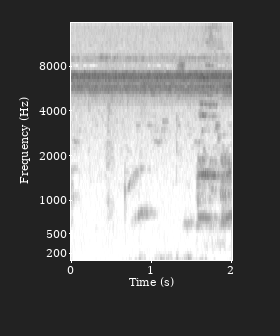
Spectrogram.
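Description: A rooster crowing faintly in the second half, over a steady high-pitched drone of insects.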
